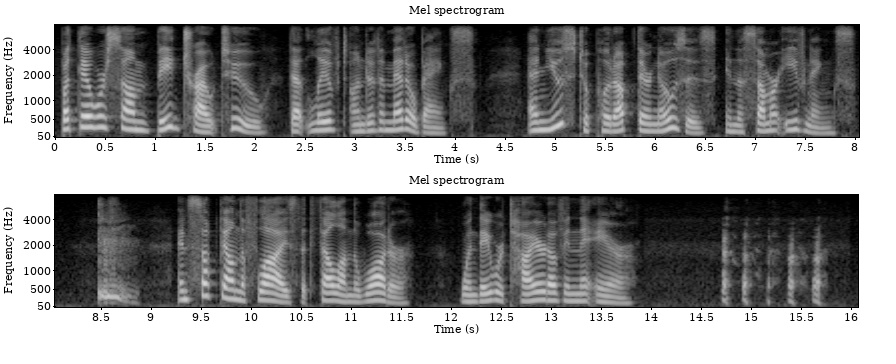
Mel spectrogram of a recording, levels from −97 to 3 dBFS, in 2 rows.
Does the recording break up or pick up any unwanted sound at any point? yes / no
yes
